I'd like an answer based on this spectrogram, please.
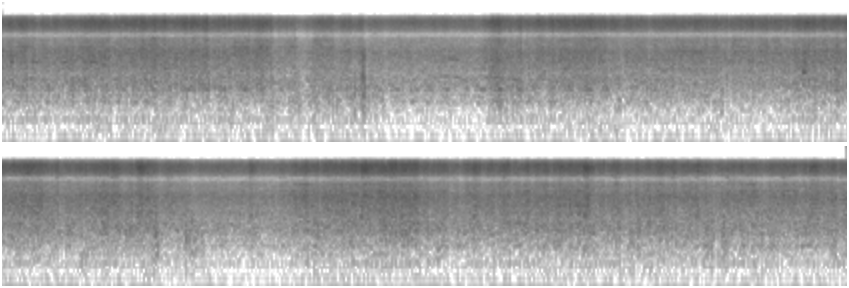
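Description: Steady rushing of churning white water in a motorboat's wake, with the boat running at speed, and a few brief louder splashes or buffets.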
